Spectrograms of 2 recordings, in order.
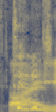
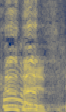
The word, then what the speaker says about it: Tithe: How is it pronounced? Do we have a... – It's Titty. – It's Tithe. – It's Tithe. – Tithe. Okay. I like Titty. Personally. – It's not Titty. – For those dear listening Lord. At home, T-I-T-H-E.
